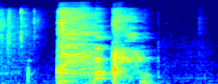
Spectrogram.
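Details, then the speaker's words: Two quick, harsh cough bursts from an adult man whose voice is still recovering after he could barely talk for about a week, in a quiet room. "Sorry for my absence. As I'm sure you can hear, my voice is still recovering."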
